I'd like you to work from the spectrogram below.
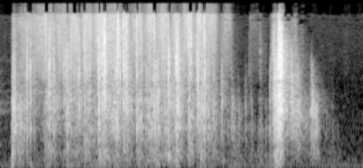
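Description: A hand print sheet being peeled open, a close, papery crinkling and tearing rustle lasting a few seconds, ending in one sharper crackle before quiet.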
